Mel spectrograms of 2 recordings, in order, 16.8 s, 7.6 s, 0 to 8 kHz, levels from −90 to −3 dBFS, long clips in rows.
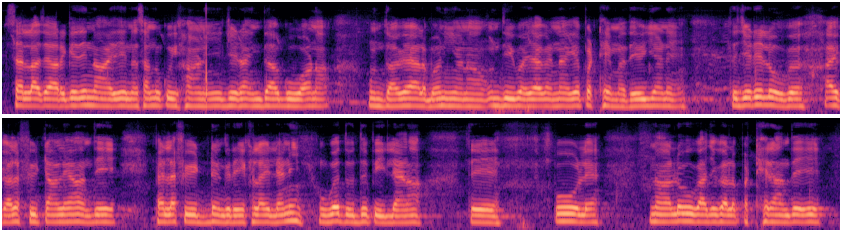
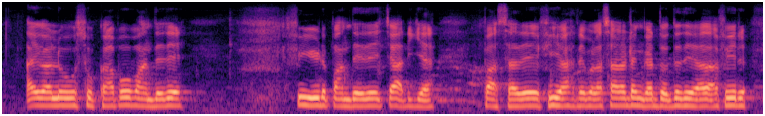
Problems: none marked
